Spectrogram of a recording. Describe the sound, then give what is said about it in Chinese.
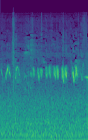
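Melodious birdsong: a rapid run of bright, high chirping notes repeating steadily throughout, clear above a steady low background hum of outdoor noise. “听左边，有没有听到特别悦耳的鸟叫声？”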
